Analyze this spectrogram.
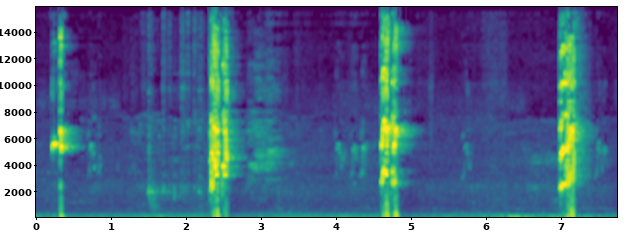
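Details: African lovebirds kept for breeding, chirping: short, sharp, high shrill notes given singly about every two to two and a half seconds, four in all, against a quiet room background.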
